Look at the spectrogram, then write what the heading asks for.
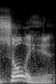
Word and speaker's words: Soley: Rhymes with Foley.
